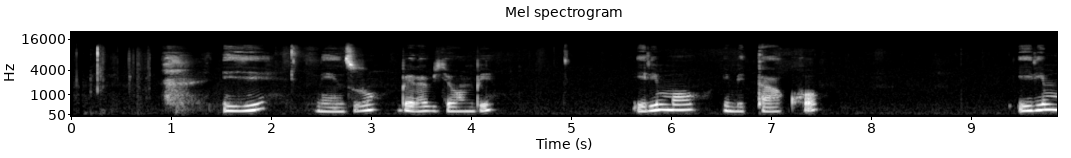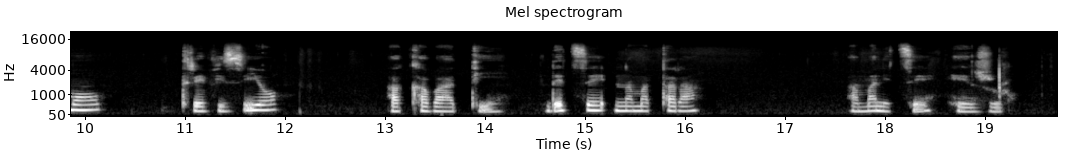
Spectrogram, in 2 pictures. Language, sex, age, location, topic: Kinyarwanda, female, 18-24, Kigali, finance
